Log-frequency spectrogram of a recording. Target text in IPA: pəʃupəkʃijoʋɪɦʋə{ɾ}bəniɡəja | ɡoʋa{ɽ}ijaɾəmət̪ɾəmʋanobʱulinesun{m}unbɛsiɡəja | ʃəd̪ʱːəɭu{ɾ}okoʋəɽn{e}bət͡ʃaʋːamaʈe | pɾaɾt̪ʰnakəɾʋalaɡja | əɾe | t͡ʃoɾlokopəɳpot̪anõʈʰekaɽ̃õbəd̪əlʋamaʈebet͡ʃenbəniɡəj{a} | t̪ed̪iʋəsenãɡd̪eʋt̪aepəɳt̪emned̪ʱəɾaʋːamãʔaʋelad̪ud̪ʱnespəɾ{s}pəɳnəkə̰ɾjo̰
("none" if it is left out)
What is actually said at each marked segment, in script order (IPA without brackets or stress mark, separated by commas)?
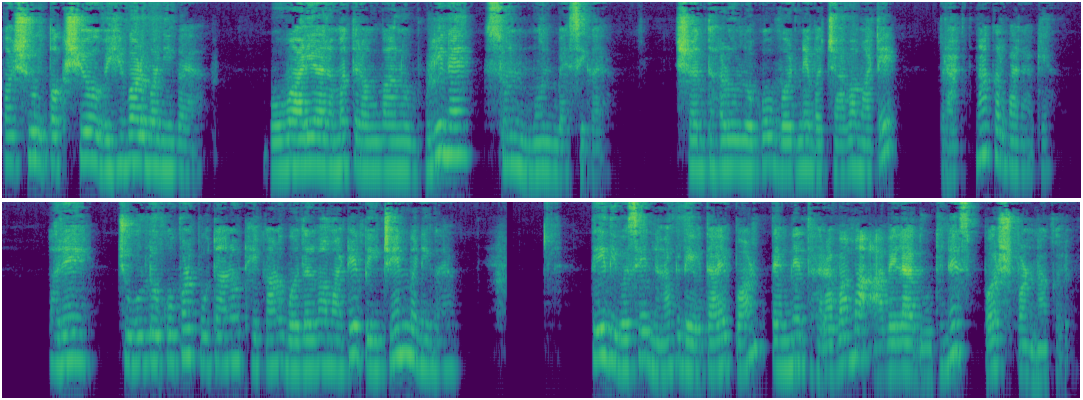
ɭ, ɭ, m, l, e, a, ʃ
